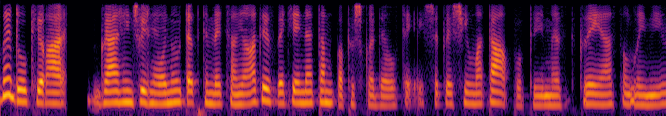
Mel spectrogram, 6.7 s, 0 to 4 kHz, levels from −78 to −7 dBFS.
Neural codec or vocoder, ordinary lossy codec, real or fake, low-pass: codec, 16 kHz, 0.5 kbps, FreqCodec, larger model; Opus, 64 kbps; fake; 3.6 kHz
